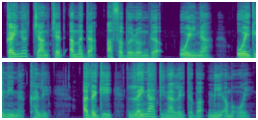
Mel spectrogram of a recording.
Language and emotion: Manipuri, neutral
